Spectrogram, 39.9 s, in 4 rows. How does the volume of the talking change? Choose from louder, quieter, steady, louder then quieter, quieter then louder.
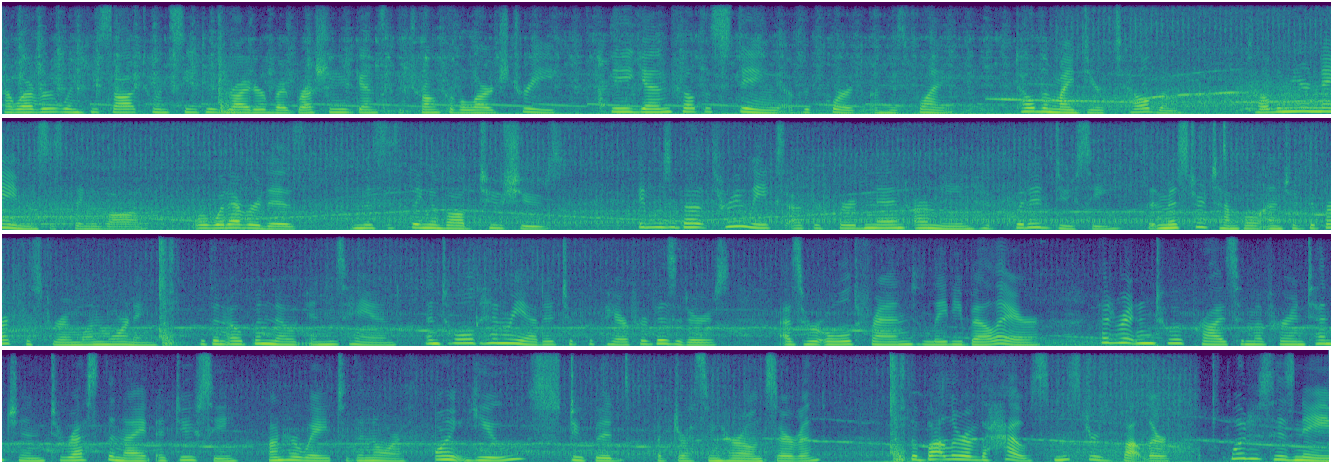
steady.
